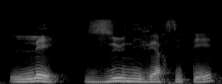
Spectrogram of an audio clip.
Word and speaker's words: les universités: Então fica les universités. Embaixo está aparecendo como tu vai pronunciar. Les universités. Meio que aparece um Z ali no meio.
